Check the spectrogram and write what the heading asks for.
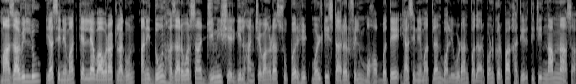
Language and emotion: Goan Konkani, neutral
